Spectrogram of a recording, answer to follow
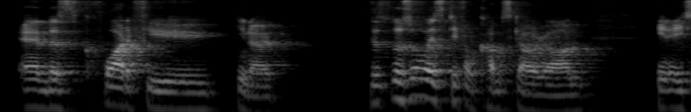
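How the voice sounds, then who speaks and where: There's an Australian accent as a man speaks with ordinary pitch variation. Room echo is audible. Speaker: podcast host. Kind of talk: casual chat.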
